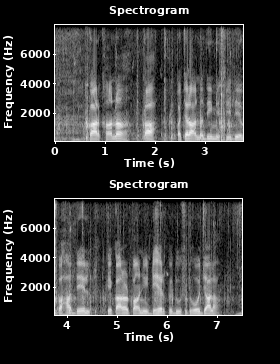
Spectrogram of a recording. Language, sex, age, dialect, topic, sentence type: Bhojpuri, male, 25-30, Northern, agriculture, statement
